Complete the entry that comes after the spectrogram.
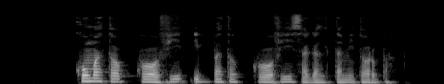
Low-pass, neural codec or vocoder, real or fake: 10.8 kHz; none; real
